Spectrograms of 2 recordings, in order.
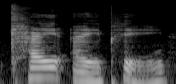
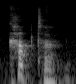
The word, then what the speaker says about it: kaptan: And she revealed that in Turkish, it's spelt K-A-P-T-A-N. So the C at the beginning is a K, the A-I is just an A in the second syllable, and then there's an N at the end. But in Turkish, she would say kaptan, kaptan.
